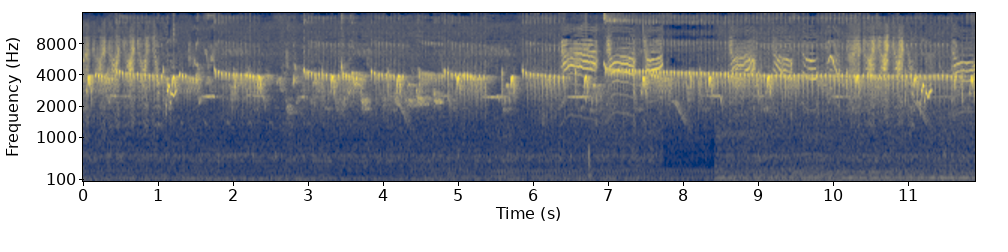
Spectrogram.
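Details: Long run of agitated prinia calling for luring, in a fighting mood: continuous high buzzy trills and sharp chips from overlapping birds, with a brief lull near the end before the calling resumes.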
